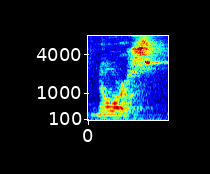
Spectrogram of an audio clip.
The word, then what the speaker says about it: Norse: of were called Old Norse languages, N-O-R-S-E, rhyming with horse.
